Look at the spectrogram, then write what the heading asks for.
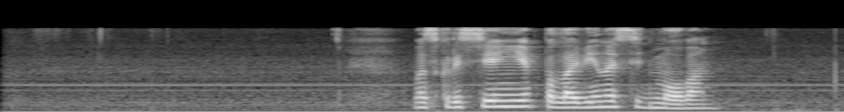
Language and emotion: Russian, neutral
